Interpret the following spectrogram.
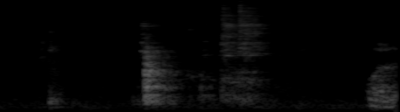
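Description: Small objects knocking and clinking on a table as they are handled, three short sharp sounds within about a second.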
